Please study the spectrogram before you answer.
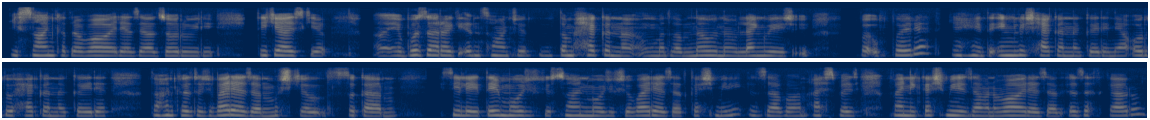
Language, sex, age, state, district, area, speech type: Kashmiri, female, 30-45, Jammu and Kashmir, Bandipora, rural, spontaneous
